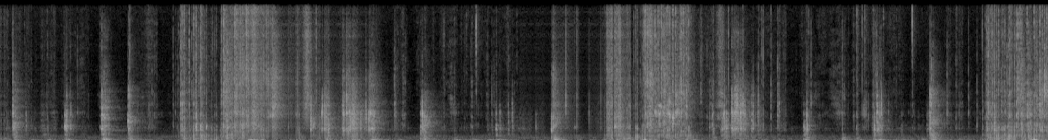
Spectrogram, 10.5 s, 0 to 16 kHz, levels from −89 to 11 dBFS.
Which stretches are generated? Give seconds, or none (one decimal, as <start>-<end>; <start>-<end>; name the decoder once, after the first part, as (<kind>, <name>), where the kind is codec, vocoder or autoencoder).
2.3-3.7 (autoencoder, DAC-VAE); 5.2-6.3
